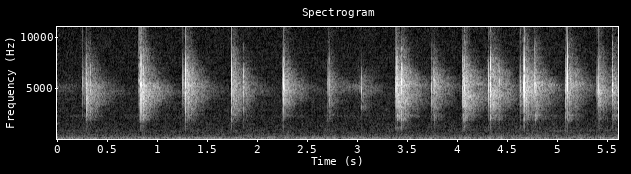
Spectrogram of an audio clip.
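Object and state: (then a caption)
Glass pumpkin candle jar tapped with nails. Long acrylic nails tap and scratch the ribbed glass body of a medium pumpkin-shaped glass candle jar filled with orange wax. The result is a series of about eighteen sharp, bright clicks with a high, glassy tone, each dying away almost at once. The taps come slowly at first, then bunch closer together toward the end.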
